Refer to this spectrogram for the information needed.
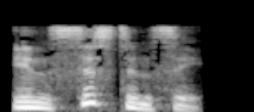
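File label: "insistency", British English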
